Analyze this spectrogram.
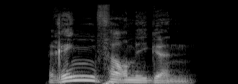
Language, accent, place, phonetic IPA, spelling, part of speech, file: German, Germany, Berlin, [ˈʁɪŋˌfœʁmɪɡn̩], ringförmigen, adjective, De-ringförmigen.ogg
- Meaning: inflection of ringförmig: 1. strong genitive masculine/neuter singular 2. weak/mixed genitive/dative all-gender singular 3. strong/weak/mixed accusative masculine singular 4. strong dative plural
